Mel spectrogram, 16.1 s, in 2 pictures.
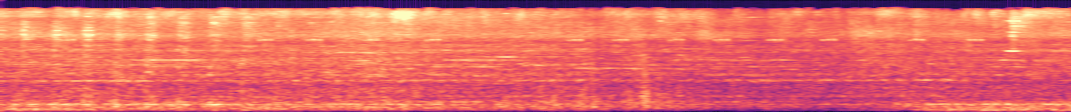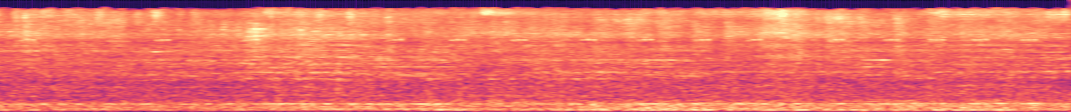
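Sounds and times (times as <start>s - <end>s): train wheels rumbling: 0.0s - 5.5s.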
